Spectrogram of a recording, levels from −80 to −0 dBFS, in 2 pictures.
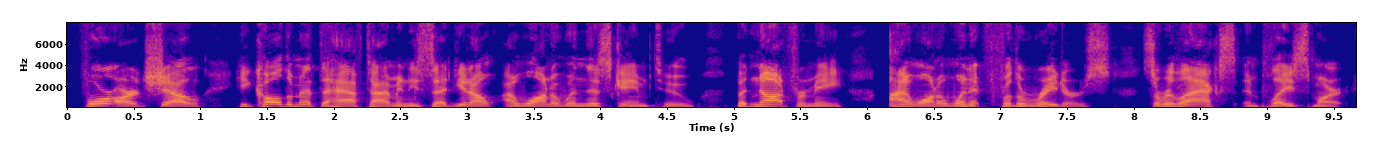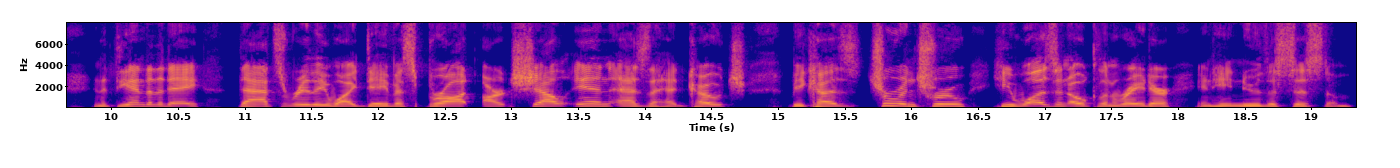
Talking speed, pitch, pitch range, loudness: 220 wpm, 145 Hz, 130-165 Hz, -22 LUFS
